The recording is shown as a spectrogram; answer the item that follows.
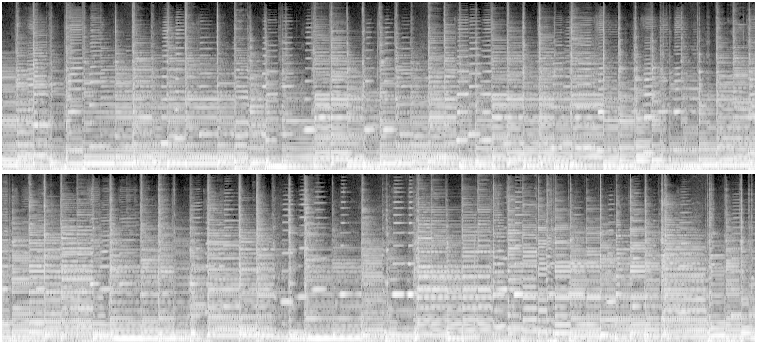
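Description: Harmonica and strummed acoustic guitar playing the instrumental intro of a blues song, with the harmonica blowing the lead over the guitar's chords.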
